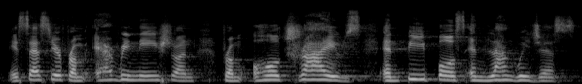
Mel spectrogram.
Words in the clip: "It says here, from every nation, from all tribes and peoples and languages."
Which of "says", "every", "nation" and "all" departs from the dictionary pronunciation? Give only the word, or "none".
says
